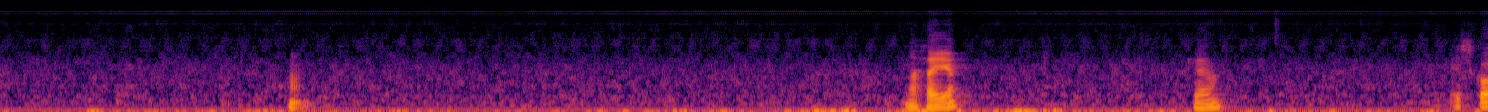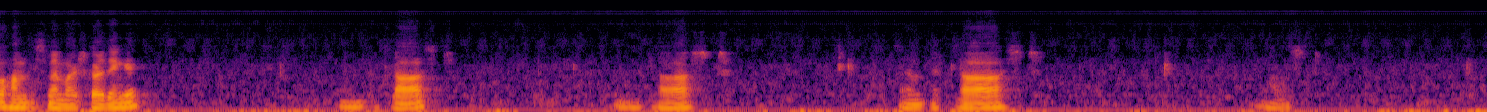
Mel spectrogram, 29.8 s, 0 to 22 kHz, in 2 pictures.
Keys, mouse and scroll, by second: 6.6 right click, 7.2 right click, 7.7 Tab, 7.9 right click, 8.2 scroll up 4, 8.7 middle click, 9.5 right click, 9.8 Tab, 10.1-13.2 middle drag, 14.0 right click, 14.8 shift+right click, 17.6 m, 19.2 right click, 19.7 shift+right click, 20.6 m, 21.9 right click, 22.5 shift+right click, 23.3 m, 24.9 right click, 25.4 shift+right click, 26.5 m, 28.0 right click, 28.6 shift+right click, 29.5 m.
